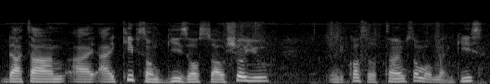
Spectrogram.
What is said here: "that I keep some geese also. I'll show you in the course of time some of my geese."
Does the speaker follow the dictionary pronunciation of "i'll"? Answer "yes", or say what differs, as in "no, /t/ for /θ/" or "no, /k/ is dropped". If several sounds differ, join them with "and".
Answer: no, /w/ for /l/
